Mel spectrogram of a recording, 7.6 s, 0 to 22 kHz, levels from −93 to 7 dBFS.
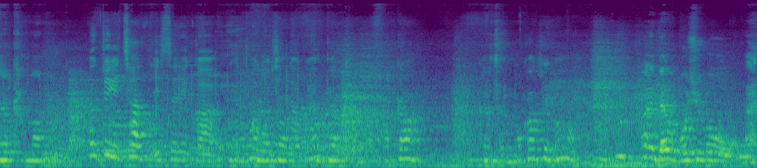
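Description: No technical faults can be heard anywhere in this recording of sounds.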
